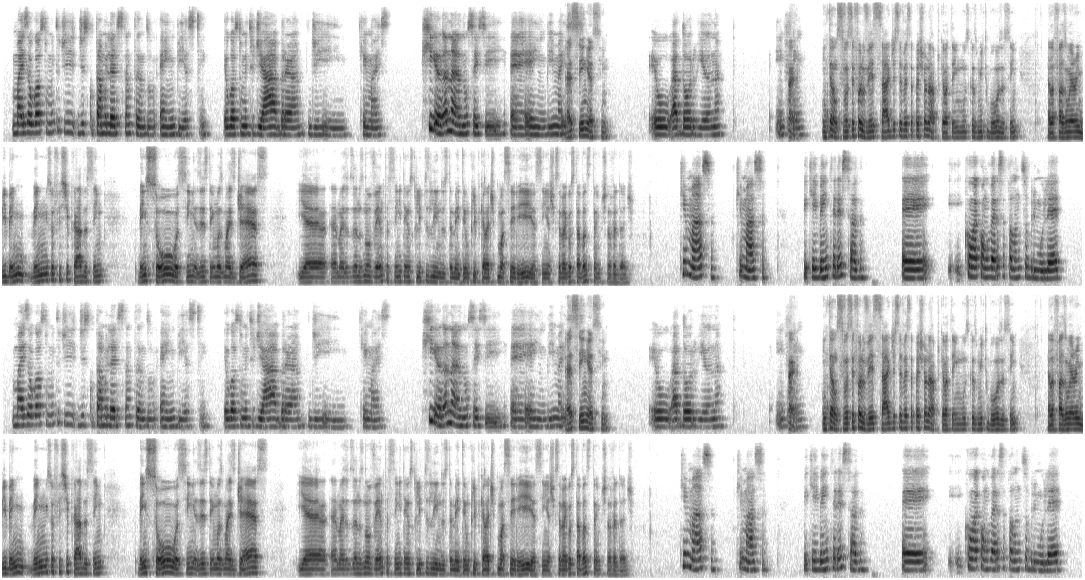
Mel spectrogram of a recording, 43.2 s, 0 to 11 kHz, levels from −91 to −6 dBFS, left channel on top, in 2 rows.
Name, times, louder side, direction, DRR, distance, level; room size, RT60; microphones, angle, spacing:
voice 1, 0.2-4.1 4.4-7.7 8.4-11.4 12.9-14.4 15.5-16.0 35.2-36.0 36.3-36.9 37.6-38.9 39.6-40.2 40.5-42.7, left 4 dB, 55° left, 0.5 m, -25 dB
voice 2, 11.3-12.1 15.7-15.9 16.4-20.3 20.9-23.6 24.3-26.8 27.5-34.2, equal, 5° right, 0.4 m, -26 dB
5.2 x 2.3 x 2.5 m
head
